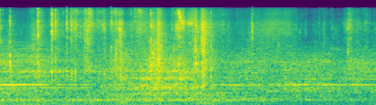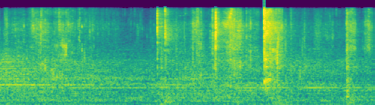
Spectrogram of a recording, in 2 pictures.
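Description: Fillet knife cutting and scraping along a lingcod on a stainless steel table, with a few sharp knocks, over a steady background hiss.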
